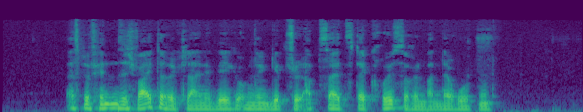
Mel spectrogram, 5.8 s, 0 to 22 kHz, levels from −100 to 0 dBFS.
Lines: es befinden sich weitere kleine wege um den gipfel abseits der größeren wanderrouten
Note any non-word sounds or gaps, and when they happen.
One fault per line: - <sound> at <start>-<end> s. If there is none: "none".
none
